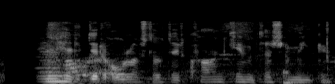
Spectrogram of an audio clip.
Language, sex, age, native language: Icelandic, male, 14, Icelandic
